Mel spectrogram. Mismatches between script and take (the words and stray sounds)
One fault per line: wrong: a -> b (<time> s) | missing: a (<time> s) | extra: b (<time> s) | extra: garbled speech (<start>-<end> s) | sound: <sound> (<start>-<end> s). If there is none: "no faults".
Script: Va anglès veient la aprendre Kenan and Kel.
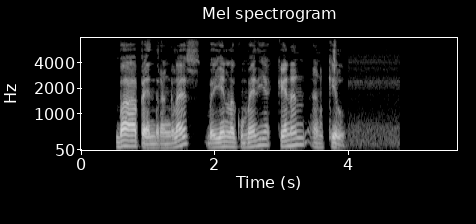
extra: aprendre (0.8 s)
wrong: aprendre -> comèdia (2.4 s)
